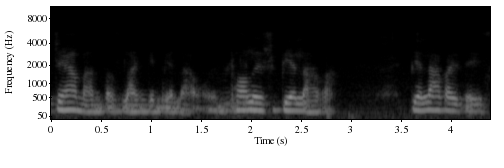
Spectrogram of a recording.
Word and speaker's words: Bielawa: And from Katowice, we went to Langi Bielaw. And then my husband, with a partner, opened a store.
